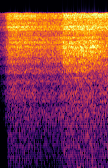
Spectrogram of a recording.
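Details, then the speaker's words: Mantus scuba diving compressor, air vent on filtration chamber unscrewed to decompress: sudden steady hiss of escaping air rising slightly midway; normal pressure vent release. "you can hear the air leaving the chamber and to close it screw clockwise"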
